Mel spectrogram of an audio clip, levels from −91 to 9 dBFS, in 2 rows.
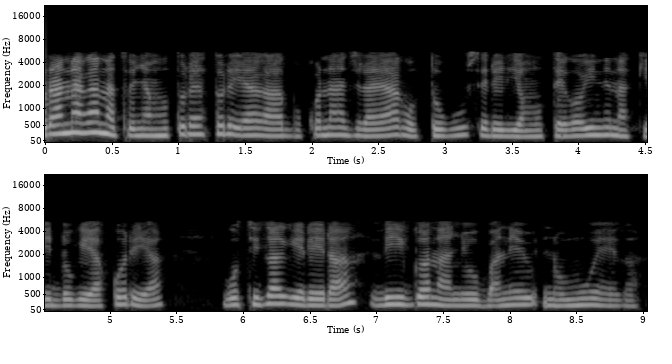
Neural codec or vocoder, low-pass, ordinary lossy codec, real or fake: codec, 16 kHz in and 24 kHz out, 2.2 kbps, FireRedTTS-2 codec; 5.4 kHz; MP3, 48 kbps; fake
